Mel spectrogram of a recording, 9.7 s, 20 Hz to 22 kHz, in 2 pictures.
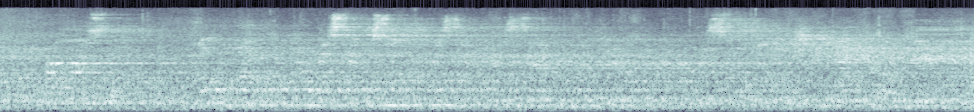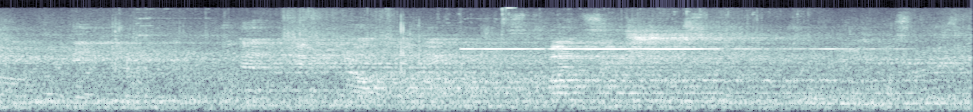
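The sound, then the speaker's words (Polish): Busy railway station ambience at Kyiv Pasazhyrskyi station in Kyiv, Ukraine: a steady wash of crowd murmur and rumbling train noise, with faint clattering and a thin high tone briefly sounding partway through. “Zanim wróciliśmy do Polski, udaliśmy się jeszcze na dworzec Kijów Pasażerski, obsługujący rocznie ponad 6 milionów pasażerów.”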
